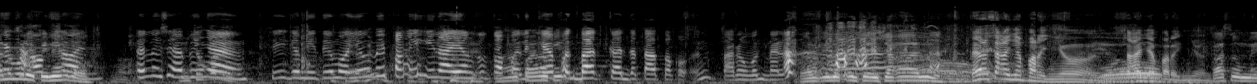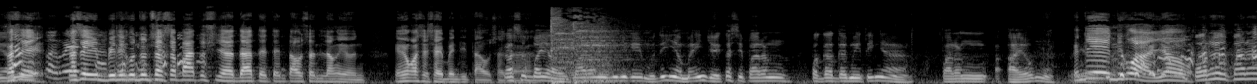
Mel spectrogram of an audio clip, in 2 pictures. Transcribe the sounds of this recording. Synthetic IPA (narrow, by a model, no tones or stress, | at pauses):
ɐlamolɛpɪnio | ʔɐnosaːbɪɲɐ | sɪɪɡɐmiːt̪ɪnmo̞jʊŋmɐjpɐŋhihɪnaːjɐŋkokɐpɐlɪapɐɡ̚baːt̪̚kad̪ɐt̪aːpɐkoʔpaːɾɐŋwɐɡ̚nɐlɐpaɾɐŋkɪokonsɛnʃɐkɐɐnopɛːɾosɐkɐɲap̬ɐɾɛnjonsɐkɐɲapɐɾɛnjo̰nkaːsomɐkɐsɛpɐɾɛkɐsɛjʊŋbɪnɪɡod̪ʊnsɐsɐpaːt̪osɲad̪aːt̪ɛt̪ɛnt̪awsɐnlɐŋjo̞n | ŋɐjo̞nkɐsɛsɛːbɛnt̪ɪt̪a̰wsɐ̰nkaobɐjawpaːɾɐŋbɪnɪɡɐjmod̪ɪɲamɐʔɪnd͡ʒojkɐsɛpaːɾɐŋpɐɡaɡɐmiːt̪ɪnɲa | paːɾɐŋʔaːjɐwmohɪnd̪ɛɪnd̪ikoʔaːjawpaɾɐpaːɾɐ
